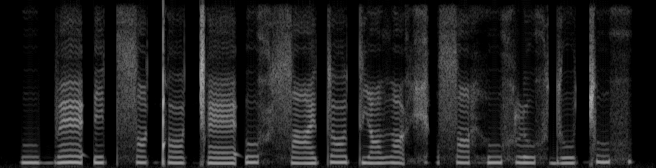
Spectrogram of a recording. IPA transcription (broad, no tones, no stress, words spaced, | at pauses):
ubæʔet sˤiǃɒǀæʔox sˤætɒ tiðˤix | sˤehuxɭox doǀux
